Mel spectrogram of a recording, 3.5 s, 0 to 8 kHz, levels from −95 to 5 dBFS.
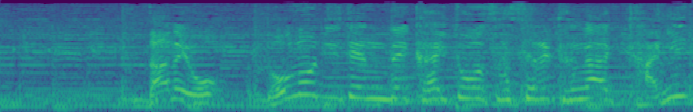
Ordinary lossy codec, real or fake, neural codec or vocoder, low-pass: MP3, 32 kbps; real; none; 7.2 kHz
